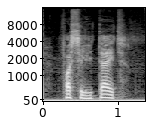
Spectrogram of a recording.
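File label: "fasciliteit", Dutch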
